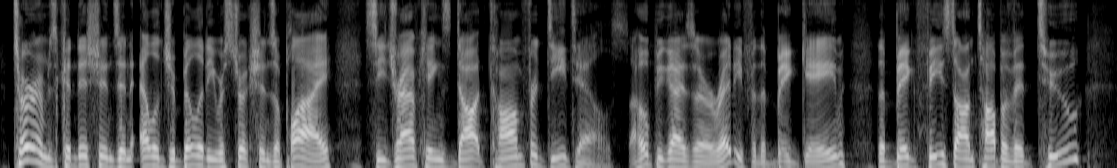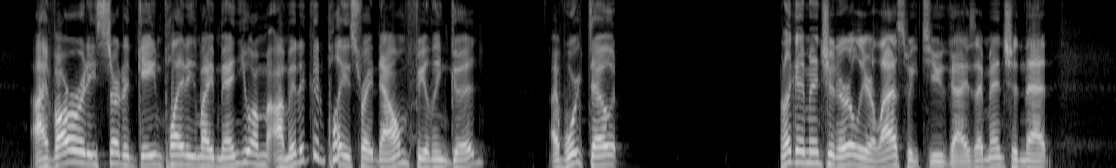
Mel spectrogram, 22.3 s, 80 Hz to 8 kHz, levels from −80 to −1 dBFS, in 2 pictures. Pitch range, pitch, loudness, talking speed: 120-155 Hz, 135 Hz, -23 LUFS, 165 wpm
